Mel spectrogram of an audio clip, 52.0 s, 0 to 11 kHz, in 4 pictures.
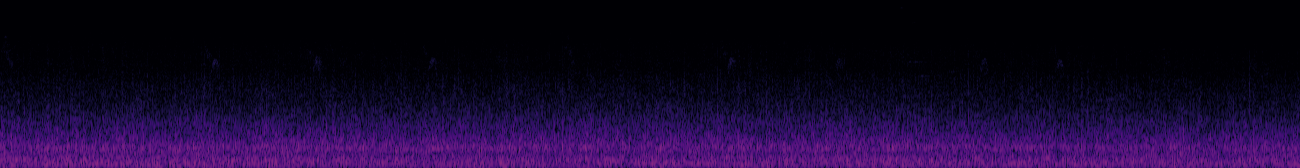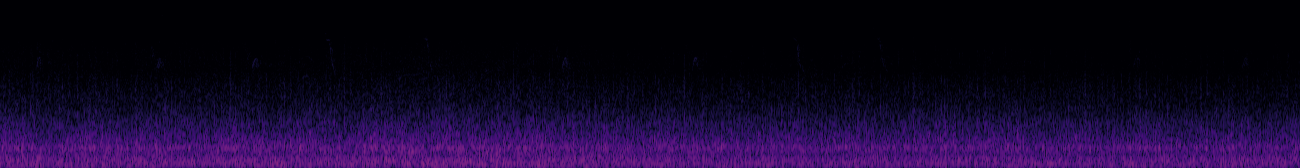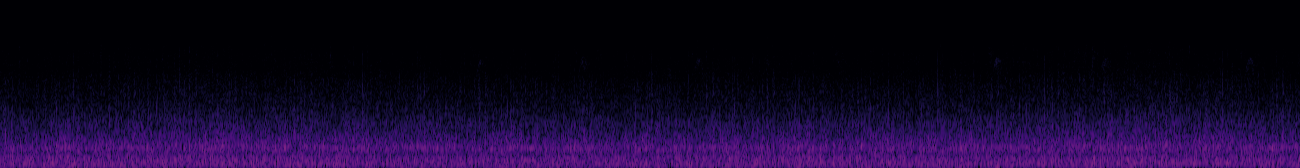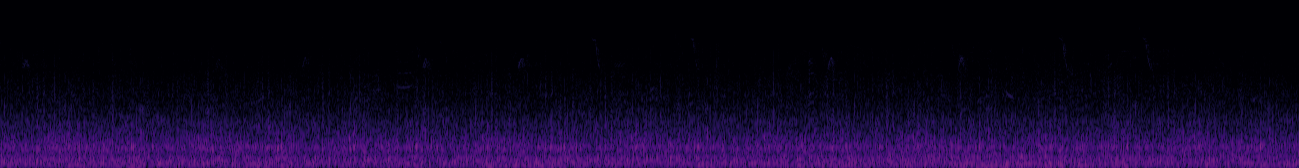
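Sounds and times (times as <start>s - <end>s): constant low hum: 0.0s - 51.9s
wind noise on microphone: 0.0s - 51.9s.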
